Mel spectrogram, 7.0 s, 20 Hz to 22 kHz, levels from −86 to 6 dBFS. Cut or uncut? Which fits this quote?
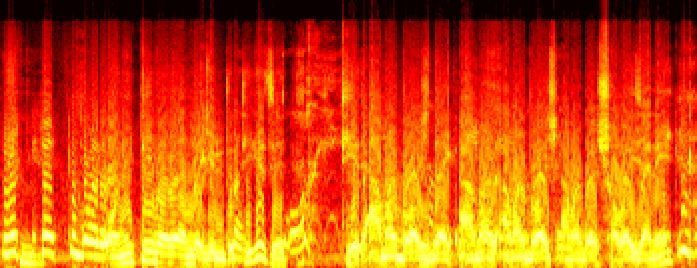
uncut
